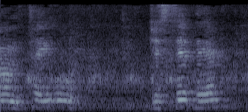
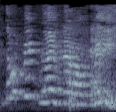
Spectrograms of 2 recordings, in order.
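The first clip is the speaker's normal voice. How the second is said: fast, loud, laughing denial; laughing protest; 9 semitones higher, 8 dB louder, faster than usual. Real, not acted. Castmate laughing as she denies smacking gum. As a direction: push back while cracking up.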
